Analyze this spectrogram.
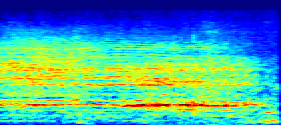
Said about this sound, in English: Excuse me, why is your inn suddenly full of sheep? Oh, they've got in, have they?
